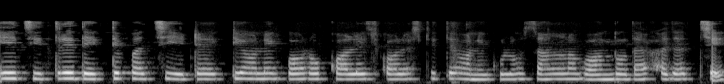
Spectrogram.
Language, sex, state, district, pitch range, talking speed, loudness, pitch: Bengali, female, West Bengal, Dakshin Dinajpur, 245-260 Hz, 130 wpm, -18 LUFS, 250 Hz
